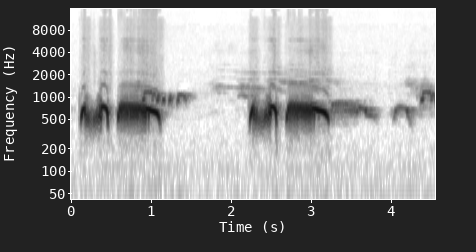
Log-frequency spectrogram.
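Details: Spotted dove used as a decoy to call in wild birds: two phrases of a quick double coo then a long, vibrating coo, each followed by softer, higher trailing notes.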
